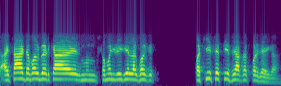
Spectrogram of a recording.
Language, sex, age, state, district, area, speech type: Hindi, male, 60+, Uttar Pradesh, Ayodhya, rural, conversation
